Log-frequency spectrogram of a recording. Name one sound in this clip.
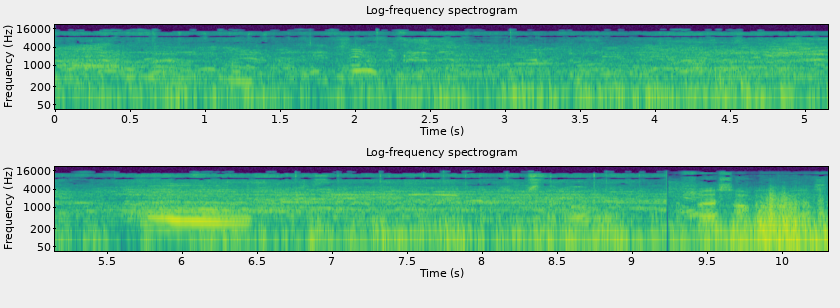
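Footballers shout to each other across a field in the distance.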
